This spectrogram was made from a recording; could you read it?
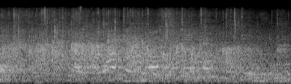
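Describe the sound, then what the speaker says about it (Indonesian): Audience applause at an Indonesian motivational seminar on digital marketing, a dense steady clapping that fills the whole stretch, loud and continuous with no gaps. "Tepuk tangan buat Steve Sabar"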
